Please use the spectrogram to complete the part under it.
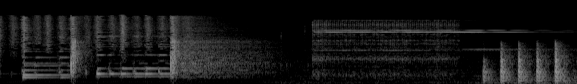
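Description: Telephone ringing in bursts of trilling rings, loud and alone, with a quicker run of short ring pulses near the end.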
